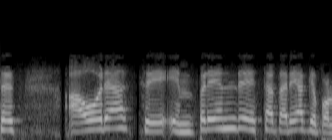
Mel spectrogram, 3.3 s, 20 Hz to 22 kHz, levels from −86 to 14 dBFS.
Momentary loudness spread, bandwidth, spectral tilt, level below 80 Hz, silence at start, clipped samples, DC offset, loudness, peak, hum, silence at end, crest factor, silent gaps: 7 LU; 5.4 kHz; -2 dB/octave; -60 dBFS; 0 s; under 0.1%; under 0.1%; -24 LUFS; -10 dBFS; none; 0 s; 14 dB; none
